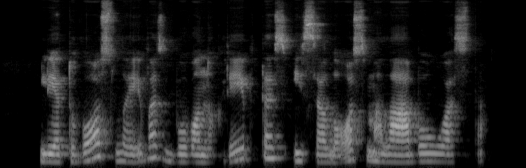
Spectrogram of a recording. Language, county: Lithuanian, Kaunas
